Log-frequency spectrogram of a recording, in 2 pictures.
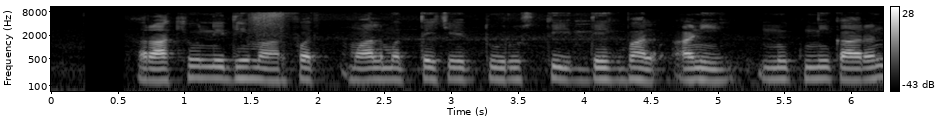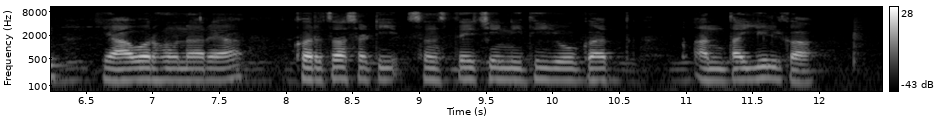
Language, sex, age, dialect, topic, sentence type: Marathi, male, 18-24, Standard Marathi, banking, question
